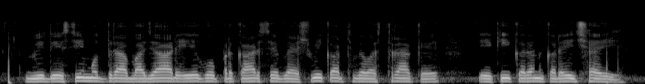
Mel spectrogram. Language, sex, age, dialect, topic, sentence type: Magahi, male, 25-30, Western, banking, statement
